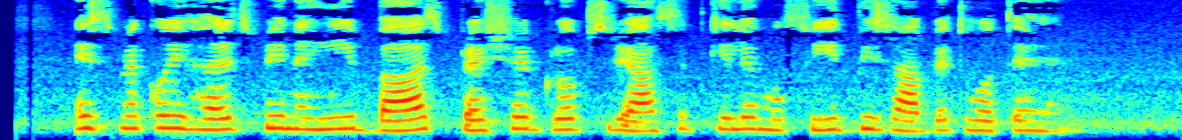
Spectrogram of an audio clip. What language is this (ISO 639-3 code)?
urd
